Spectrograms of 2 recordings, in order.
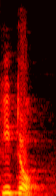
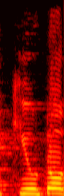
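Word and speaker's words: Quito: इक्वेडोर का कैपिटल है कीटो, जिसे उर्फ आम में क्यूटो भी कहा जाता है, जो कि गलत है।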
